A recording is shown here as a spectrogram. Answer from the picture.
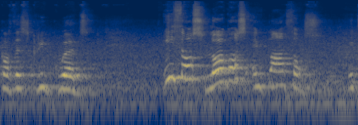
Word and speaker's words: logos: terribly terribly difficult H logos it sounds like the word logic we just have half of the word logic is in there is it logical let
